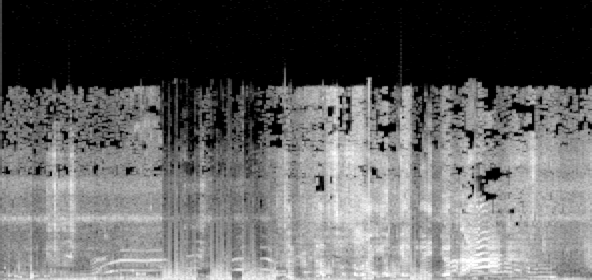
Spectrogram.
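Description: Two young women talk and laugh with animation close by.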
